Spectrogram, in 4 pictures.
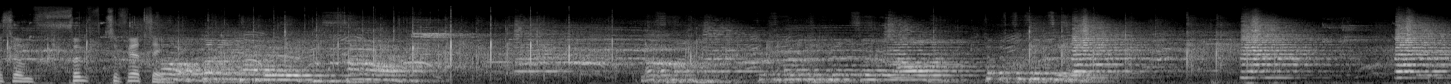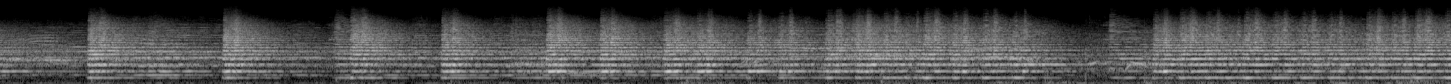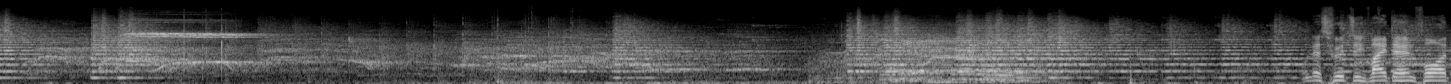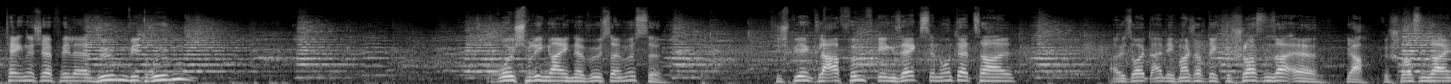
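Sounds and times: crowd noise: 0.0s - 58.0s
horn blowing long notes: 1.5s - 5.5s, 12.4s - 13.3s, 13.9s - 31.8s, 35.0s - 36.1s, 37.4s - 56.7s, 57.4s - 58.0s
short high whistle: 30.2s - 31.7s.

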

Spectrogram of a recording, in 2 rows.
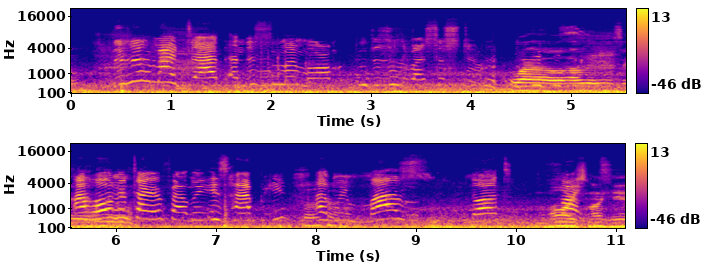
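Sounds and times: road rumble inside car: 0.0s - 11.0s.

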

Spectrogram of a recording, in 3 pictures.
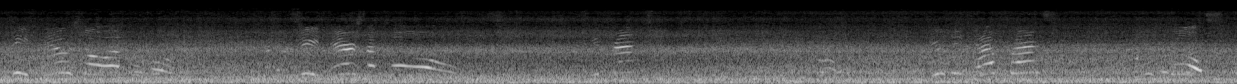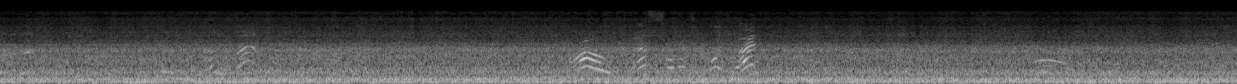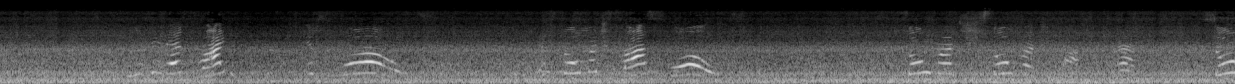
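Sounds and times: water rushing over rocks: 0.0s - 37.0s.

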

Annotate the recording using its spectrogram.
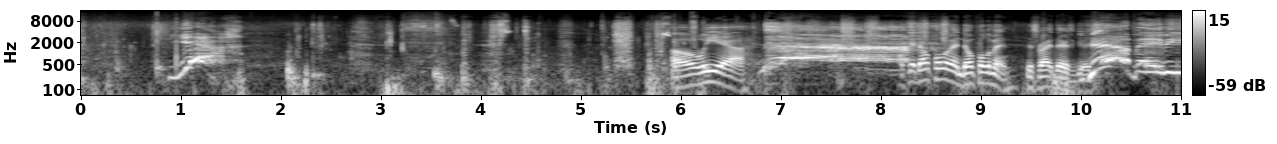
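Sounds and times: water splashing: 0.0s - 7.0s.

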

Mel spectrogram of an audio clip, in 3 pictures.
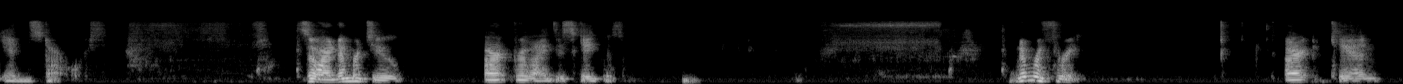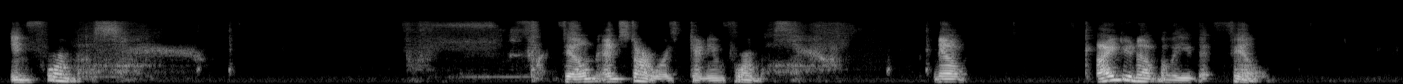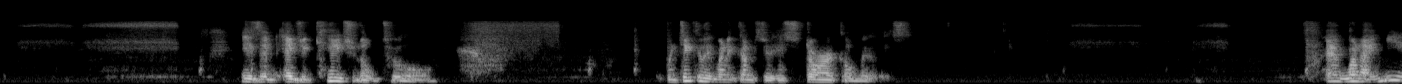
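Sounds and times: person talking: 0.0s - 1.7s, 2.6s - 4.0s, 4.9s - 6.2s, 10.0s - 10.8s, 12.7s - 15.6s, 19.3s - 22.1s, 23.3s - 23.7s, 24.8s - 26.7s, 30.1s - 32.4s, 34.7s - 37.2s, 41.1s - 42.0s
mechanical ventilator hissing: 1.2s - 3.2s, 8.2s - 9.8s, 14.5s - 16.1s, 18.0s - 20.5s, 21.6s - 22.9s, 28.2s - 31.5s, 32.6s - 34.1s.

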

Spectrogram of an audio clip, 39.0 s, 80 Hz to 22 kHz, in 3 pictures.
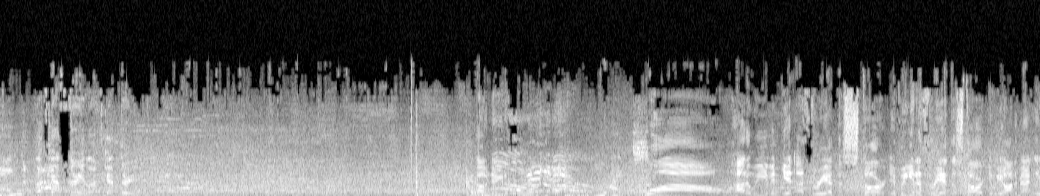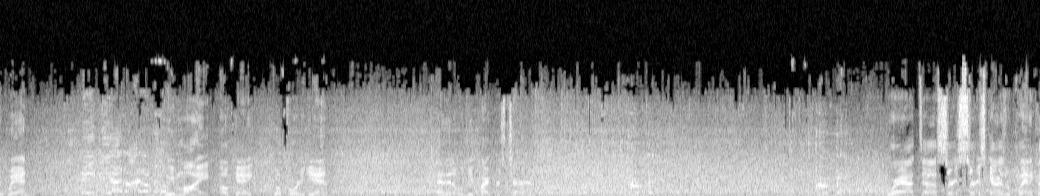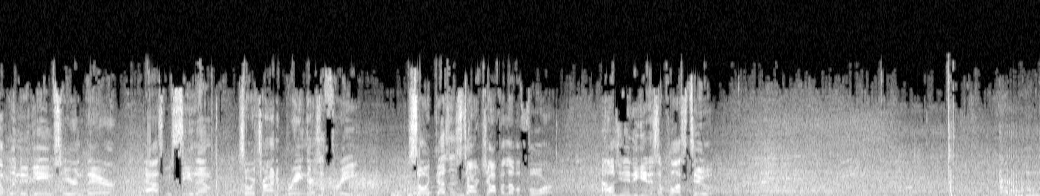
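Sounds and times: arcade hall noise: 0.0s - 39.0s
low hum: 29.0s - 32.0s, 37.9s - 39.0s.

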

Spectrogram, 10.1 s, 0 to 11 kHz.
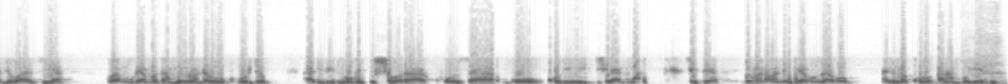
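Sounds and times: person talking over radio: 6.1s - 7.2s, 9.2s - 10.0s.

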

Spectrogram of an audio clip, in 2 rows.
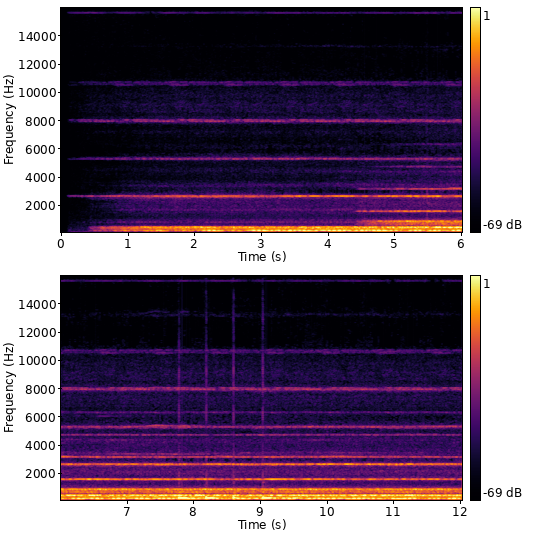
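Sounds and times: orchestral film music: 7.8s - 9.9s.

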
